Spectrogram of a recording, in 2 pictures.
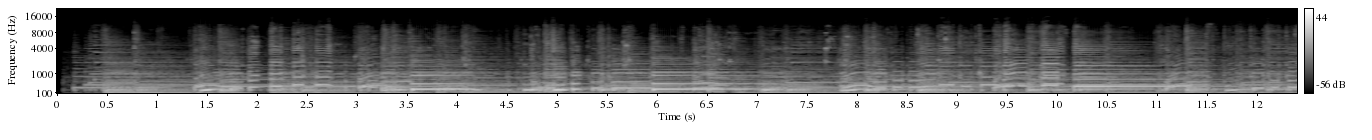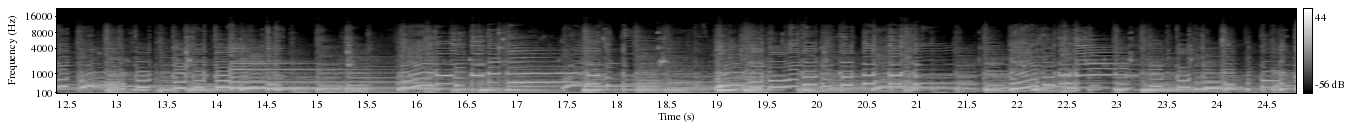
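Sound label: motiv blues, guitar; a7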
